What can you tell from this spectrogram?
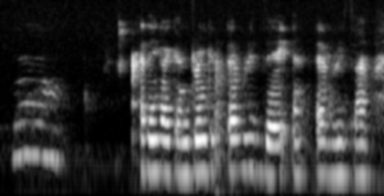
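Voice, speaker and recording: A woman speaks at a fairly slow pace with long, frequent pauses, a medium pitch, ordinary pitch variation and audible room echo. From Lithuania. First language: Lithuanian. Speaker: knitting podcaster. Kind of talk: casual podcast monologue. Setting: at home.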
